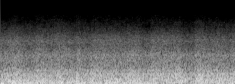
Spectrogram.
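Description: TVS motorcycle running at a steady cruising speed, its engine hum mixed with wind rushing over a helmet-mounted microphone.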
